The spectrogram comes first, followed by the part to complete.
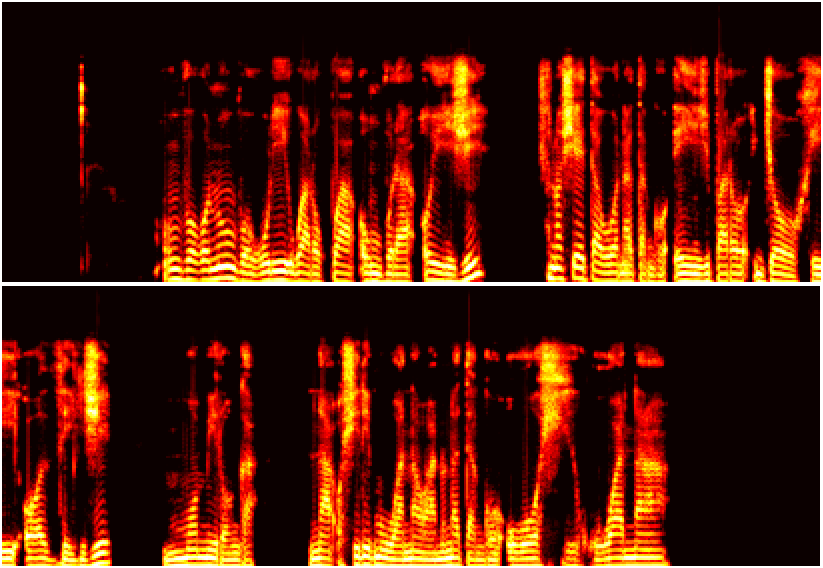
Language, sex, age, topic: Oshiwambo, male, 25-35, agriculture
